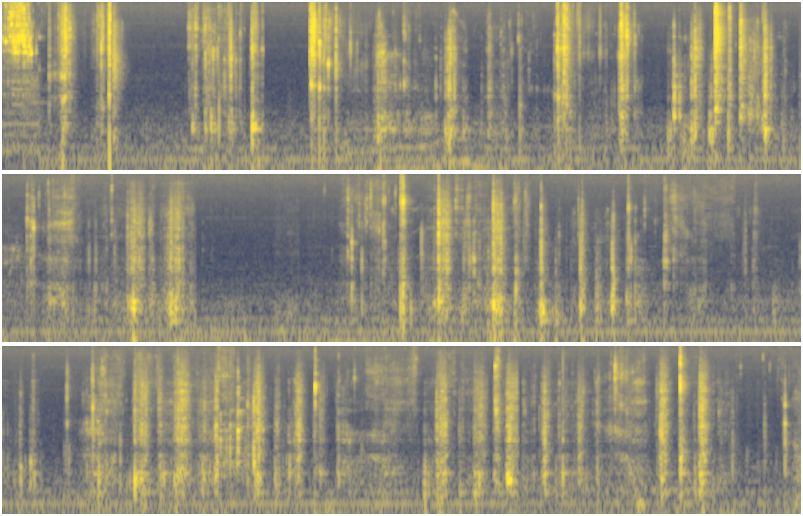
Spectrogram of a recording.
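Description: Close-miked eating: crunchy chocolate balls and chocolate snacks soaked in chocolate milk being bitten and chewed. Irregular sharp crunches run throughout, some in quick clusters.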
